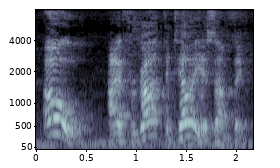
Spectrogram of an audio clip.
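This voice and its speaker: A man with a high-pitched voice narrates a children's audiobook as a schoolboy character. He is animated and deliberate and uses dramatic pauses.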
